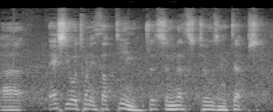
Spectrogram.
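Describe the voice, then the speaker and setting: A man with a broad Scottish accent giving a prepared conference talk, speaking deliberately in emphatic lists. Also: mid-range voice. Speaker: conference speaker, company director. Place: indoor conference room. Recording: roomy, echoing venue with faint noise.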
